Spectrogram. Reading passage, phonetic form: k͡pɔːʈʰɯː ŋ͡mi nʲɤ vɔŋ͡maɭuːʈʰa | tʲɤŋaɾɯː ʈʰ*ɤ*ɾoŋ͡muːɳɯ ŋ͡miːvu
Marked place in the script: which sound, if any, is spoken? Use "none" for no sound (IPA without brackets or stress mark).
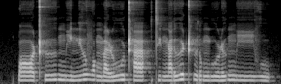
ɯ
